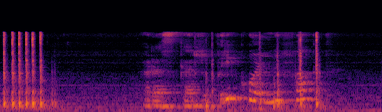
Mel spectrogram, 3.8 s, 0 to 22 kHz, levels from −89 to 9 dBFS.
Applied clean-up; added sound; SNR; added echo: none; Motor vehicle (road); -1 dB; reverberation time 0.6 s.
